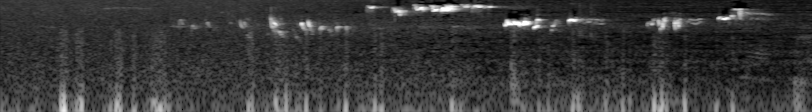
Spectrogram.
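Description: A small songbird giving a run of short, high chirps and trills starting about a second in, loudest in the middle, over low irregular bumps on the microphone.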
